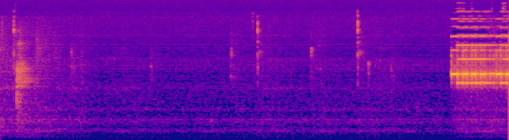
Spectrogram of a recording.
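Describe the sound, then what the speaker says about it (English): A phone ringtone cuts in near the end of a quiet podcast recording session, a loud repeating electronic trill that pulses several times after nearly silent room tone. "Oh, and now my phone rings."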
